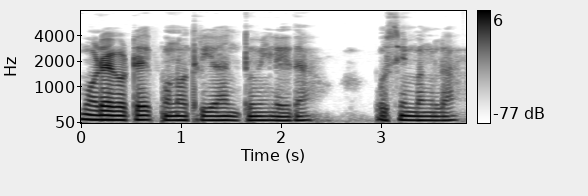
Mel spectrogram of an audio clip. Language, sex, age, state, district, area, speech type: Santali, male, 18-30, West Bengal, Birbhum, rural, spontaneous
